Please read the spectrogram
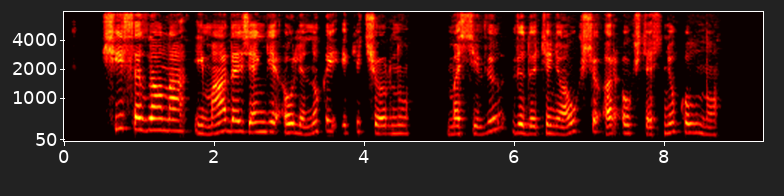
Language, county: Lithuanian, Alytus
